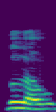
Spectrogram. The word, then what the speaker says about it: blow: Now, for example, bow, it sounds like the ow in cow, while blow sounds like the o in crow.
